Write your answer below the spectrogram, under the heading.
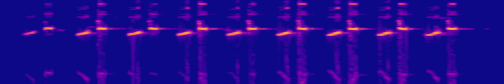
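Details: Great tit song, famed among bird keepers for metallic, hammer-like tones: a steady two-note phrase, a rising lower note then a sharp higher one, repeated about nine times at even half-second spacing.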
